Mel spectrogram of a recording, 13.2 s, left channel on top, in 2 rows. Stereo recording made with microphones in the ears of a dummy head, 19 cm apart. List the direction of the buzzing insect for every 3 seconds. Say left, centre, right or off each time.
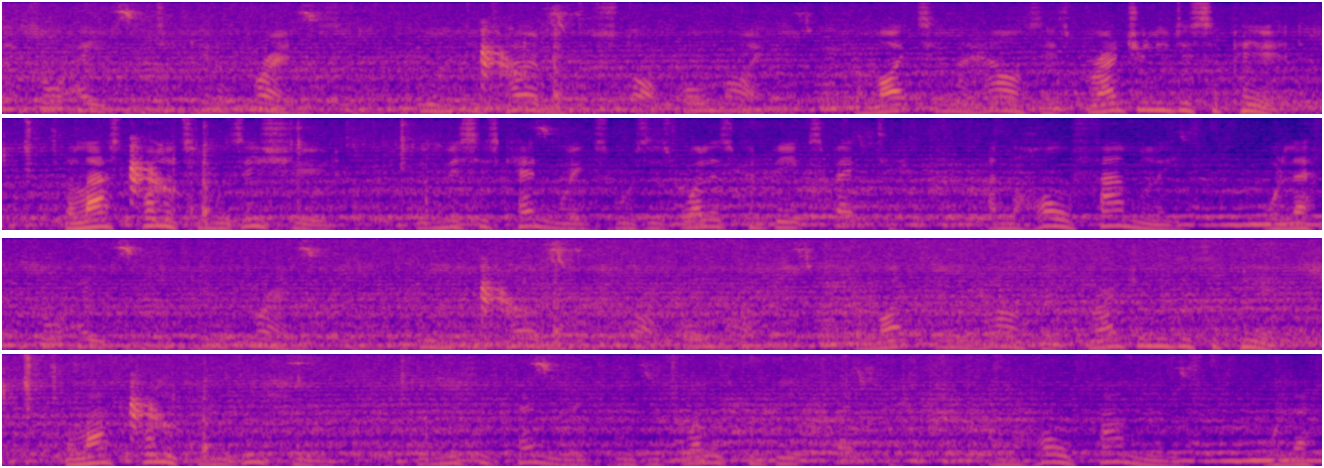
centre, right, right, right, right.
